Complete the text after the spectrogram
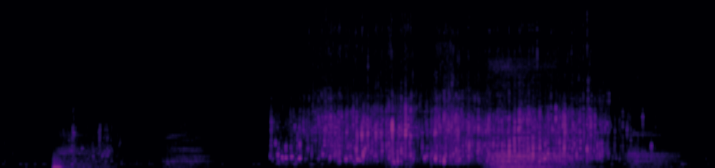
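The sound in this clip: Water is poured over a body to rinse away leftover soap suds. A soft, steady splashing pour runs for a few seconds after a brief sharp sound and a quieter rustle, and the whole clip is faint.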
